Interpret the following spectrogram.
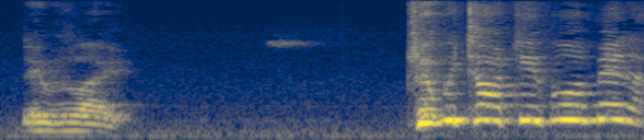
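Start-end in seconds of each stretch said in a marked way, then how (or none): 2.0-3.2 high, loud, quick mimicked voice.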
